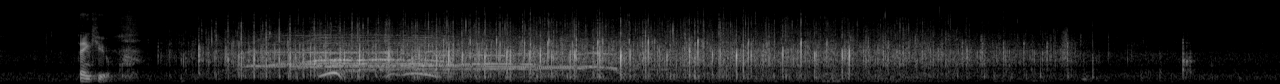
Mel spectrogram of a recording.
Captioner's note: audience applauds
